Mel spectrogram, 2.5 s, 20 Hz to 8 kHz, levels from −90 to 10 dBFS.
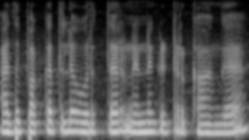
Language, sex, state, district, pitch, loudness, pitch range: Tamil, female, Tamil Nadu, Kanyakumari, 200 Hz, -15 LUFS, 195-210 Hz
